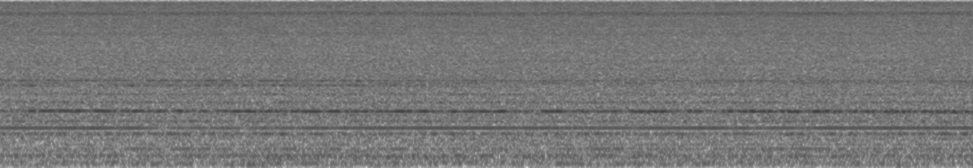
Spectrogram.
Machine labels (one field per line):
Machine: fan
